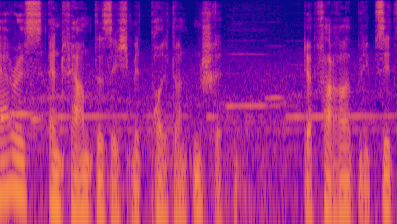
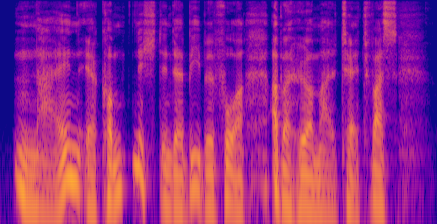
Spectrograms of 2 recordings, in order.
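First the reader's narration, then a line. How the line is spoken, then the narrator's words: Stammering priest. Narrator (German): stammelte der Pfarrer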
